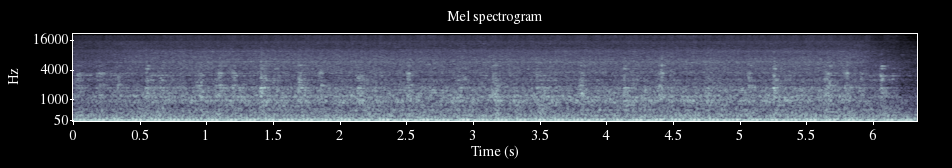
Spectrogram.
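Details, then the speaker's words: 1989 GMC Sierra one-ton dually with a 454 big block, first start, in park. A loud rough idle with a sharp tick about three times a second that does not increase with revs. The owner wonders if something is hitting the flywheel; source not found. "Sounds like something's hitting the flywheel, maybe? I don't know. I wonder what that noise is."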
